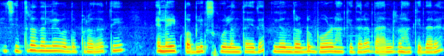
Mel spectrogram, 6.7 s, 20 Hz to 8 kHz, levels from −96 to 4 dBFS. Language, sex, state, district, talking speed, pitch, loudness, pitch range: Kannada, female, Karnataka, Mysore, 145 wpm, 195 Hz, -26 LUFS, 180-210 Hz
